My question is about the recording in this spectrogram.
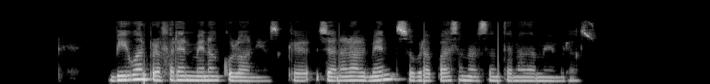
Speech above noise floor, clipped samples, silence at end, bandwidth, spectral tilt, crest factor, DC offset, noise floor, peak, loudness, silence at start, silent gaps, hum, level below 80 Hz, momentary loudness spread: over 73 dB; under 0.1%; 1.2 s; 8.2 kHz; -5 dB/octave; 16 dB; under 0.1%; under -90 dBFS; -2 dBFS; -18 LUFS; 1.1 s; none; none; -50 dBFS; 10 LU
